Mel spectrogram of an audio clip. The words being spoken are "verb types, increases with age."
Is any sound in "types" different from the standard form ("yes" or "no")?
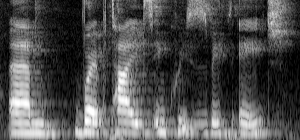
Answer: yes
